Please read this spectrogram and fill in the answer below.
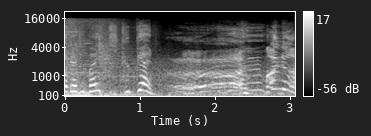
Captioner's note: Troket growls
